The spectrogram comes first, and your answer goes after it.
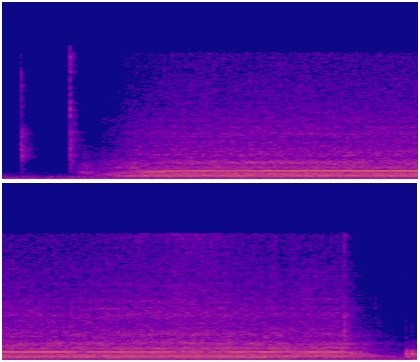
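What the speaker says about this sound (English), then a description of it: "Or you can kind of blow dry while it's sitting on the wig stand as well." A hair dryer blows steadily on a wig sitting on a wig stand, starting after a brief pause, holding a constant loud whooshing drone with a faint high whine for about five seconds, then cutting off.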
